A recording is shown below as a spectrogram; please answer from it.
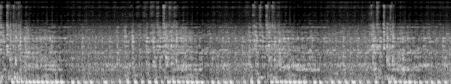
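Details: Honda Megapro Primus carburetor motorcycle being tuned at fast idle, with the idle screw backed out from 1.75 turns: uneven beats and loudness surging and dipping about every second; rough, unsteady idle.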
